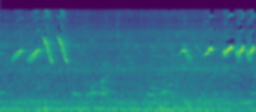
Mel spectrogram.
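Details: Yellow-bellied seedeater in a dispute, starting with quick slurred high notes, a pause, then a burst of loud, sharp, rapidly repeated chirps, with a faint low hum behind.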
